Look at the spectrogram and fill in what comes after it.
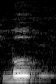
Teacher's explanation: بو دونوں ہونٹوں کو گول کر لینا ہے، پھر پڑھنا ہے با پیش بو۔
